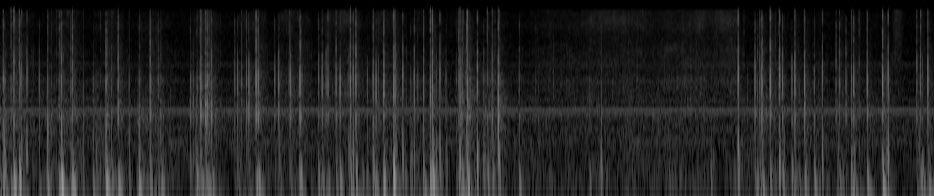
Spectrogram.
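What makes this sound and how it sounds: Long red nails tap fast, in bursts, on the glossy black patent faux leather flap of a messenger bag and scratch across its surface. The result is dull, short, clicky taps with scratchy rubbing, heavy in the low end. A quiet lull falls in the middle, and a faint steady tone runs underneath throughout.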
